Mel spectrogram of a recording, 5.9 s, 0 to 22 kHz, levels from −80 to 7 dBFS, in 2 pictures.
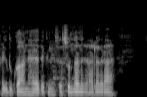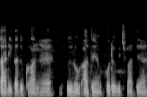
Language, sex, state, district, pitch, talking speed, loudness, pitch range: Hindi, male, Bihar, Vaishali, 115 Hz, 205 wpm, -24 LUFS, 110-115 Hz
